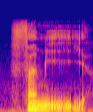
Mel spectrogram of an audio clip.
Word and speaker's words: famille: the plural form, les familles, okay? Remember, chien, singular form, chien, same pronunciation, but you put this S, okay? Final S, not pronounced. Famille, singular form, famille, plural form, same pronunciation, S, not pronounced.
